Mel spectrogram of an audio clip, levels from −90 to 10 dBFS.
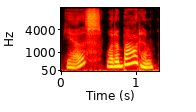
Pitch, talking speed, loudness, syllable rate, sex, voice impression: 225 Hz, 185 wpm, -17 LUFS, 4.4 syllables/s, female, very feminine, slightly young, adult-like, thin, tensed, powerful, very bright, soft, very clear, very fluent, slightly cute, cool, slightly intellectual, very refreshing, slightly sincere, slightly calm, friendly, reassuring, very unique, slightly elegant, wild, slightly sweet, very lively, strict, intense, very sharp, slightly light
